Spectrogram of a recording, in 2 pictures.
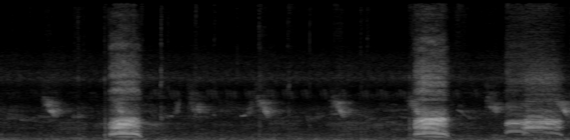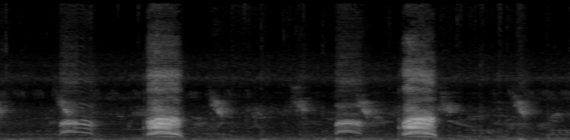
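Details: Crows squabbling over food give a series of loud, grating caws, about seven in eleven seconds at uneven gaps, with quieter calls between them.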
